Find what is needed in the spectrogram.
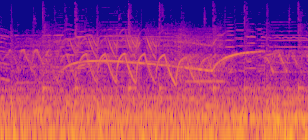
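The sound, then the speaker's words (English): Police cruiser sirens passing on a road, several overlapping wails that sweep rapidly up and down, joined by a longer, steadier rising tone, loud over a low traffic rumble. “Trudy stares in the rear view at the passing police cruisers.”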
